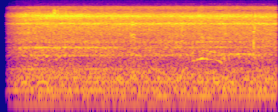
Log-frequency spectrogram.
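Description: Night insects, crickets, trilling steadily in a continuous high chorus over a steady low rumble.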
